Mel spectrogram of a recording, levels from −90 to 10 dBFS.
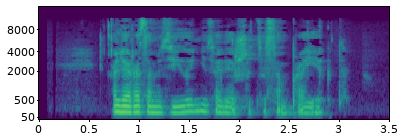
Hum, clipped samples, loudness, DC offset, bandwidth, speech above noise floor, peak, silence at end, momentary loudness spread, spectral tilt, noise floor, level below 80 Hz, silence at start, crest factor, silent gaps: none; under 0.1%; -21 LUFS; under 0.1%; 11.5 kHz; 23 dB; -2 dBFS; 0.45 s; 20 LU; -4 dB/octave; -45 dBFS; -68 dBFS; 0.35 s; 20 dB; none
